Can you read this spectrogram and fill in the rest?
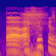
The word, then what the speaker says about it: Asuka: I saw her match, Asuka's match. Oh, God. Okay. – It is pronounced Asuka, by the way. Or at least the U is very, very short.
